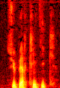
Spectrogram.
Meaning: supercritical
- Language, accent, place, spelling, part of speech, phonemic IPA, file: French, France, Lyon, supercritique, adjective, /sy.pɛʁ.kʁi.tik/, LL-Q150 (fra)-supercritique.wav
